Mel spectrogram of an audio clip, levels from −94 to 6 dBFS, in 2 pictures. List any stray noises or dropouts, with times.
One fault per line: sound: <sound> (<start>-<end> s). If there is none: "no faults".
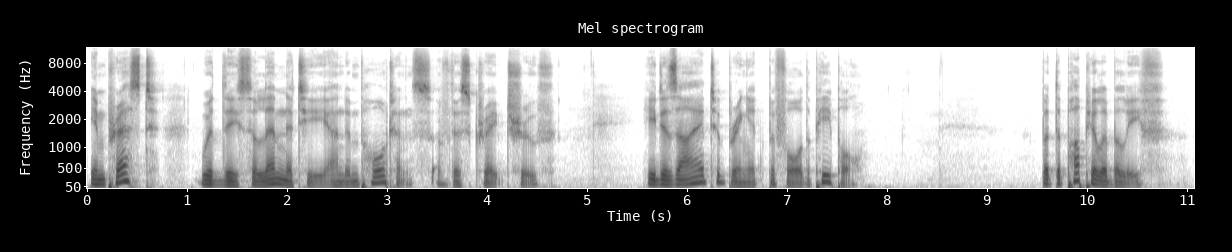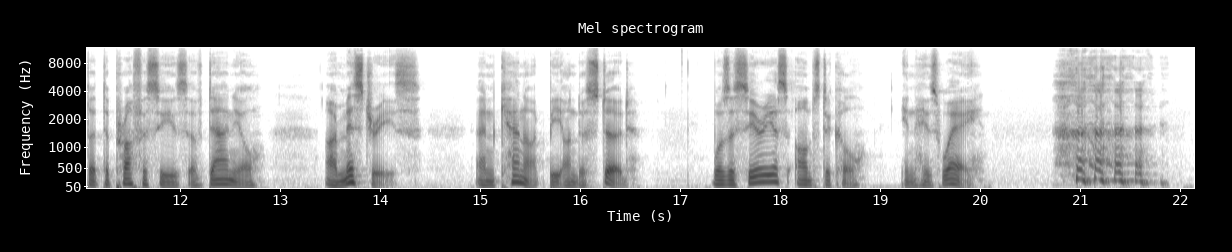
sound: laugh (20.7-21.9 s)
